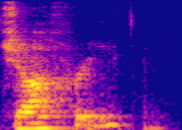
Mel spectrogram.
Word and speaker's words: Geoffrey: My character's name is Joffrey. It's spelled Geoffrey. But he insists that it's Geoffrey.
